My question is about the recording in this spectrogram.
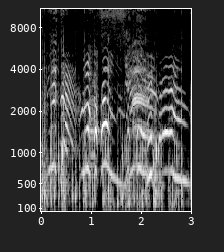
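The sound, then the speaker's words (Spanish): A voice imitates galloping hooves with quick, rhythmic clip-clop sounds and voiced whoops, loud, running steadily for a few seconds. “Así que los forajidos se pillaron y cabalgaron.”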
